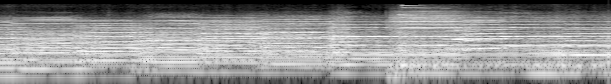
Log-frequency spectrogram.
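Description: Big band playing together: trumpets, trombones and saxophones sounding full held chords that change every second or so, with a bright accent about four seconds in.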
